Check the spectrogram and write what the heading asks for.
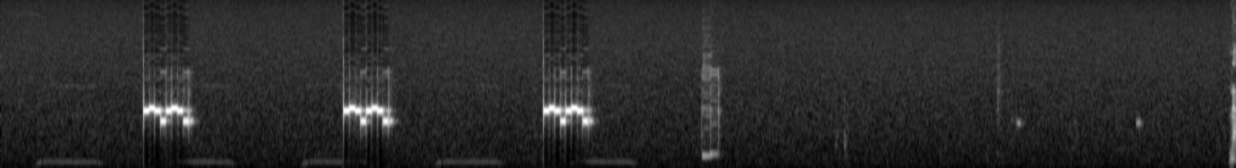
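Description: iPhone ringing with an incoming call: three short bursts of a quick warbling two-tone ring about three seconds apart, with a low buzz of the vibrate alert between them. The ringing stops about nine seconds in, unanswered, and is followed by a few faint ticks.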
